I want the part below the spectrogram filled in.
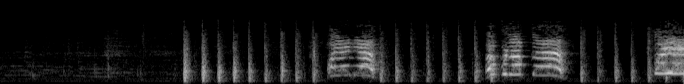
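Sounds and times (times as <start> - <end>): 
firm knocks on a house door at night: 1.8 - 4.9, 5.8 - 6.7.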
